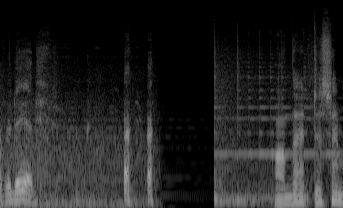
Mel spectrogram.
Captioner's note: laughs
